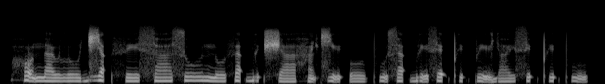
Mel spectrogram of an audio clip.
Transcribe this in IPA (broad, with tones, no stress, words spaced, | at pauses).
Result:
hɔ̰˦˨na˨ʊ̯lo˨ d͡ʑä˦ʔθe˨ sʰä˦ so˦ʊ̯no˨θä˦ʔbɪ˦ʔ ʃä˨hã˦˨t͡ɕḛ˦˨ɪ̯ ʔo˨ʊ̯pʰṵ˦˨ sʰä˦ʔ bḛ˦˨ɪ̯sɛ˦ʔpʰɪ˦ʔ pḛ˦˨ɪ̯ja˦ɪ̯ sʰɪ˦ʔpʰɪ˦ʔpʰṵ˦˨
